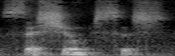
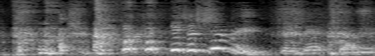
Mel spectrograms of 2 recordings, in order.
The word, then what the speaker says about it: sashimi: Sashimi. No, it's Sashimi. There's no shit in it.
